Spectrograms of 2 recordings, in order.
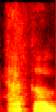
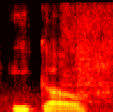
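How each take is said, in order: First: The first vowel sounds like 'eh'. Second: The first vowel sounds like 'ee'. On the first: Other people say it this way. "I just hear people going echo dyed paper" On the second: The speaker thinks it is really said this way. "but it's like eco to me"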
